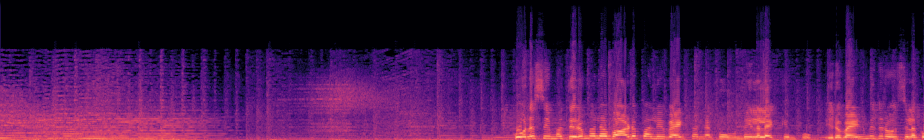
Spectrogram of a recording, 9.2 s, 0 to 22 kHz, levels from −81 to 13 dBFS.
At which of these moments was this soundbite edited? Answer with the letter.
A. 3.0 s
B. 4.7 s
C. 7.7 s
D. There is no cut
A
